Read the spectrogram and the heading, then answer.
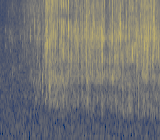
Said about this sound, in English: So what we're going to do is we're going to pour the water in the saucepan.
